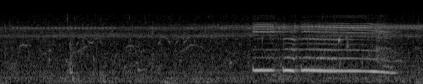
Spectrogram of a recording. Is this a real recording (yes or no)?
yes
